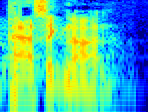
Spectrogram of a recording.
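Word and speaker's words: Kpassagnon: Tano Kapasignan. Did I get that right? – Yes. What's he in high school? – Well, the K, I believe, is silent. – Tano Pasignan.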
